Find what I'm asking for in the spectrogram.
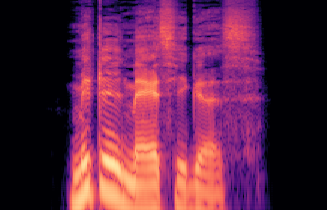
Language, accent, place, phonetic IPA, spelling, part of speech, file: German, Germany, Berlin, [ˈmɪtl̩ˌmɛːsɪɡəs], mittelmäßiges, adjective, De-mittelmäßiges.ogg
- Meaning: strong/mixed nominative/accusative neuter singular of mittelmäßig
